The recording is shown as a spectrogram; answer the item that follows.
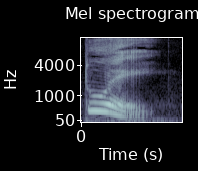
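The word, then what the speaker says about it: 뚜에이 (对): 뚜에 이 D U E 표기에는 e가 생략돼서 d, u, i로 쓰여 있어요. 뚜에이 사성이고요.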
